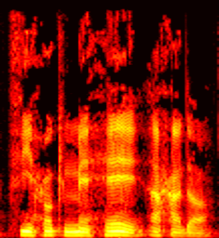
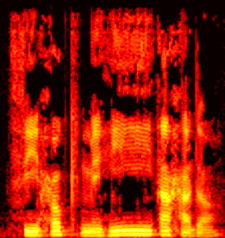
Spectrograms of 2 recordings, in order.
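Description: First: The vowel after the h is kept short. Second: The vowel after the h is lengthened. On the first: The speaker calls it wrong. "غلط است که تلفظ کنیم" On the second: The speaker calls it right. "کسره ه تبدیل به ای میشه، اشباع میشه"

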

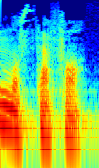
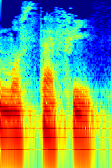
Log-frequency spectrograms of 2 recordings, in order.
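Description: First: The word ends with a long 'ah' vowel. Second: The word ends with a long 'ee' vowel. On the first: The speaker calls it right. "میگیم مصطفی، آ میخونیم، ای رو نمیخونیم" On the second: The speaker calls it wrong. "ما نمیگیم مصطفی"

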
